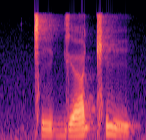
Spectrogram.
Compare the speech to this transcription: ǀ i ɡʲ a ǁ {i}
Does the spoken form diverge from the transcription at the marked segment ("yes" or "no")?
no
